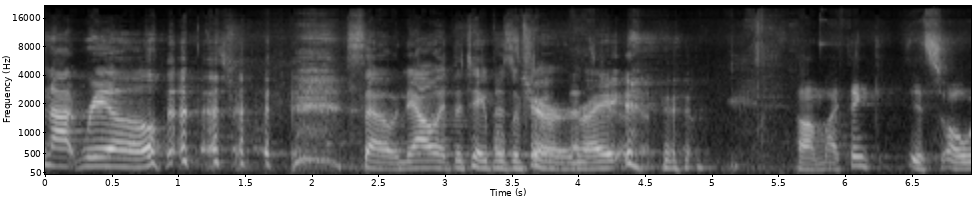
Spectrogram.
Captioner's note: laughs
